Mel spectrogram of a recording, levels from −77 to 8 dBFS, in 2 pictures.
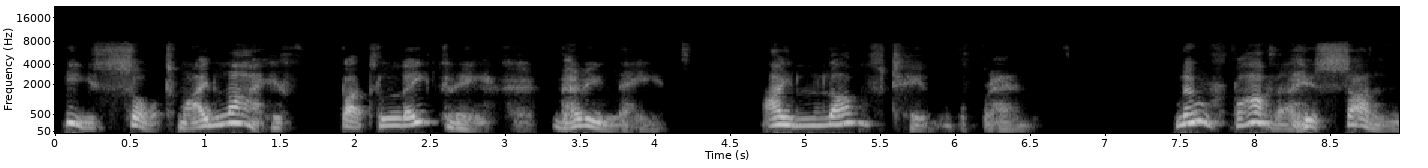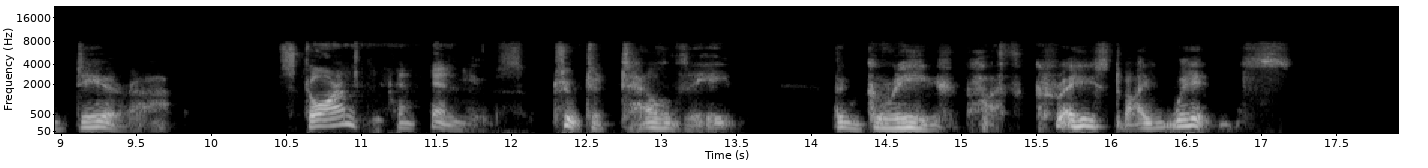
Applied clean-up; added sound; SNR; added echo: neural mask model Resemble Enhance denoiser.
